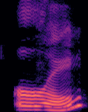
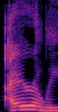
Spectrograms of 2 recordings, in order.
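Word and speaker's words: Irle: i l e so whenever telemarketers would call back in the day they would say it's Mrs IR there which we all knew was a telemarketer so of course we would say no she's not here because it was Miss Earl so wait a minute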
